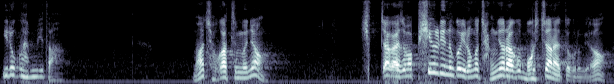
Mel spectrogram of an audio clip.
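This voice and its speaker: A male pastor preaching a revival sermon in a high, gravelly voice. His pitch swings widely as he acts out scenes. He slips into casual asides and sounds bright and forceful. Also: sing-song, brisk, long pauses.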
